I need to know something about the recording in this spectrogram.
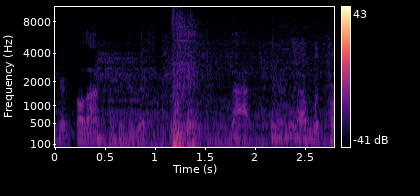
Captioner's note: table bangs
